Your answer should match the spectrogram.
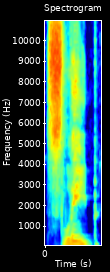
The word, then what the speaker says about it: sleep: Olha só, eat, tem o EA, a gente fala I, e também temos sleep, tem dois E's. Então, EA, E. Em inglês se pronuncia I, é um I longo, não é E, é I, sorrindo assim.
